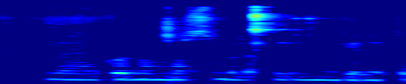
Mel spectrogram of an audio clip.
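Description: A man's voice speaking briefly in short broken phrases.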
